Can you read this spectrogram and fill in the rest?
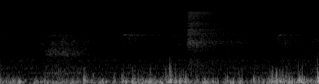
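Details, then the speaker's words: MRCOOL Universal Series 2–3 ton condenser, unused about a year: opening the service port on the line set gives a short quarter-second hiss of refrigerant that had worked past the valve, then nothing; not a continuous leak, leak check still planned. "Okay, yeah, it was just a little hiss. Just a little bit worked past."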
